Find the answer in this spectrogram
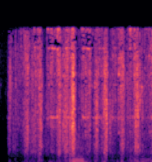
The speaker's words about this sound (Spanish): Suena, es un monedero con monedas.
